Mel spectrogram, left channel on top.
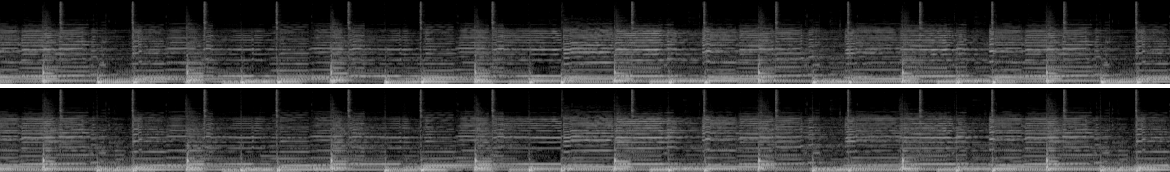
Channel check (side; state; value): both; normal; correlation 0.67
